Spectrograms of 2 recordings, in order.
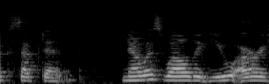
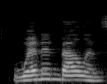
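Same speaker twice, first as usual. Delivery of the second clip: ordinary talk, nothing marked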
